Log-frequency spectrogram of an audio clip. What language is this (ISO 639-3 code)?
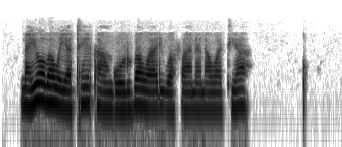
lug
